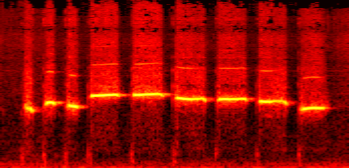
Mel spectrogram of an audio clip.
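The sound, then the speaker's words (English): A person whistles the opening notes of a TV theme tune, a short, bright run of about eight distinct notes, some clipped and some held, rising then falling in pitch, clear with no talking. “I used to whistle the very first part of the Some Mothers Do Have Them theme”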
